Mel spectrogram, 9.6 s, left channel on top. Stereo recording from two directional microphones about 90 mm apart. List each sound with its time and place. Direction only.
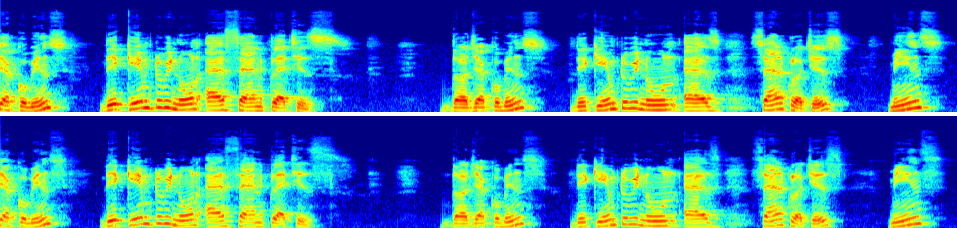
0.2 s speech: 30° left (ahead or behind)
3.1 s speech: 15° right (ahead or behind)
4.5 s speech: 35° left (ahead or behind)
8.4 s a sound: 30° left (ahead or behind)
